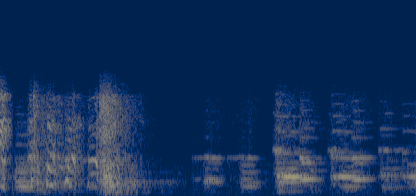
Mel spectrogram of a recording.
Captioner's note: laughing; door slams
